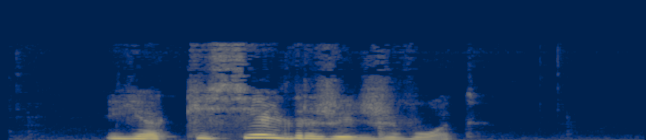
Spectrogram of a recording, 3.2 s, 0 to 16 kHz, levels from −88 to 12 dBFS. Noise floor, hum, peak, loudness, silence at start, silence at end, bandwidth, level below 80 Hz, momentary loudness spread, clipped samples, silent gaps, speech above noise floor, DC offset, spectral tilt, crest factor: -66 dBFS; none; -6 dBFS; -21 LUFS; 0.55 s; 1 s; 11.5 kHz; -64 dBFS; 13 LU; under 0.1%; none; 45 dB; under 0.1%; -5.5 dB/octave; 16 dB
